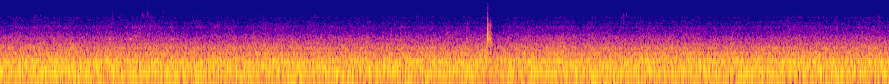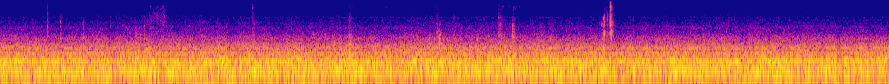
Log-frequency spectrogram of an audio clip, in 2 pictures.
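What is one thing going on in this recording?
A jet airliner's engines roar with a steady, deep rumble inside the cabin.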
